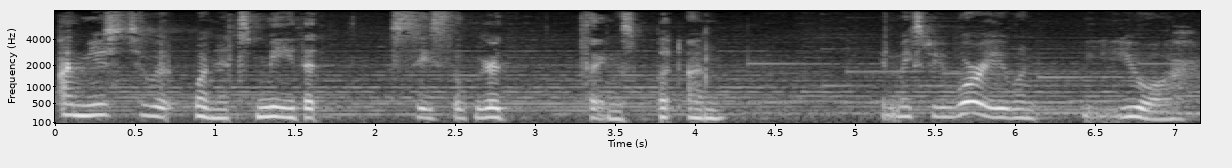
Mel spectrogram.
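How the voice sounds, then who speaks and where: A woman's voice: mid-range voice, measured pace. Concerned woman roleplaying over music. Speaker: tabletop role-playing player. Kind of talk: in-character roleplay. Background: background music.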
